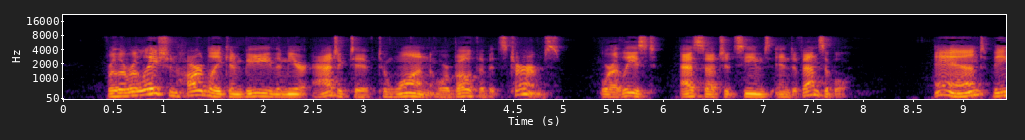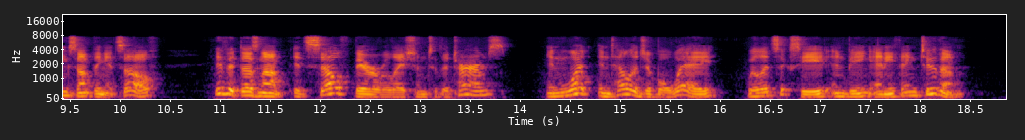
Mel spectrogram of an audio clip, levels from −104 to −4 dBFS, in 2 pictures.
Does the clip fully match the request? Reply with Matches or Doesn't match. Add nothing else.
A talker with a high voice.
Doesn't match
